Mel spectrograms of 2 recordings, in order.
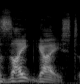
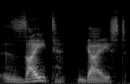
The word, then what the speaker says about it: Zeitgeist: But that would be, in English, you would say zeitgeist. It would be zeitgeist, I believe, is a bad pronunciation still, of German, because S and Z are switched in German.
